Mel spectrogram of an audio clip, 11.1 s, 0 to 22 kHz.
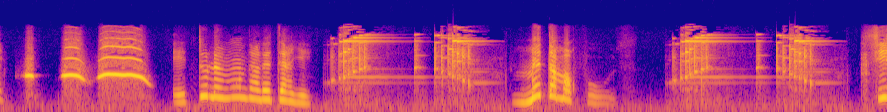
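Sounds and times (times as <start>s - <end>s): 
person whistling an imitation of a marmot alarm call: 0.3s - 1.9s
speech: 3.2s - 4.0s, 6.4s - 7.8s.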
